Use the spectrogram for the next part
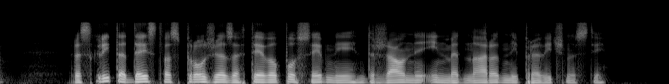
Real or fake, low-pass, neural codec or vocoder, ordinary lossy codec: fake; 7.2 kHz; codec, 16 kHz, about 1 kbps, DyCAST, with the encoder's durations; none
